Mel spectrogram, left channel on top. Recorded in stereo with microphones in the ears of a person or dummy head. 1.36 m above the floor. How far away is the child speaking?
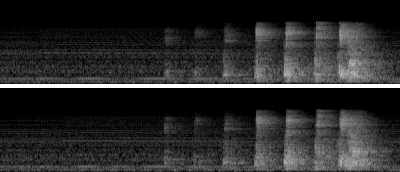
No child speaking in this recording.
